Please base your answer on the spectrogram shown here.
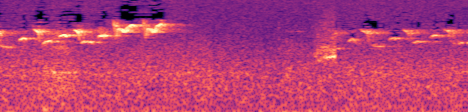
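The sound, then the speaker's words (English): Bicknell's thrushes singing in mountain trees: a few faint, high, thin notes over a steady rumble of wind. “two Bicknell's thrushes flit and tumble through the trees, almost close enough to touch. They're not much to look at, olive and speckled brown, but then, through the rumble of wind, they begin to sing.”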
